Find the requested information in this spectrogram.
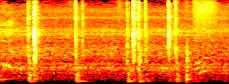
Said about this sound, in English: I'd be faster at typing if I knew how to spell, but I'm still fast at typing.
